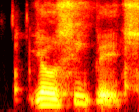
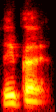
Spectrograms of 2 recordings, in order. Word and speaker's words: Stipe: Joe Seepage or some shit like that. No, it's Stipe. Oh, Stipe. Stipe. That's how you pronounce it. It ain't spelled the way.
